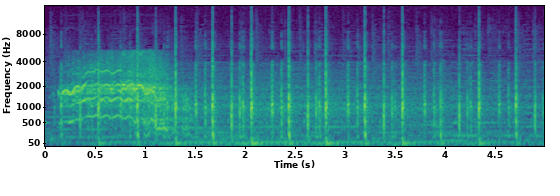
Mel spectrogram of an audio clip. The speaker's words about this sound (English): Then came the noise of thousands of horses charging.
